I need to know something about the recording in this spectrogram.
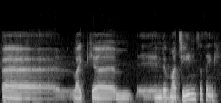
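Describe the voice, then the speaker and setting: A man's voice: fairly low pitch, extremely slow. A man from Denmark, a musician guest, talking casually in an interview, rambling with lots of fillers and restarts. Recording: dull lo-fi audio.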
